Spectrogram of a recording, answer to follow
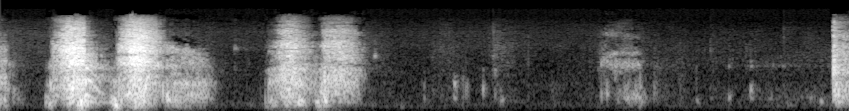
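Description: A person blowing their nose in several sharp nasal blasts, grouped in pairs within the first two seconds, clearing sinus drainage that bastrika pranayama has loosened from water left by a jala neti nose wash.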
